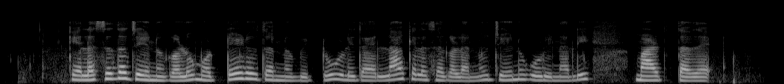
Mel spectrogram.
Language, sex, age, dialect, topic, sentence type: Kannada, female, 18-24, Mysore Kannada, agriculture, statement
